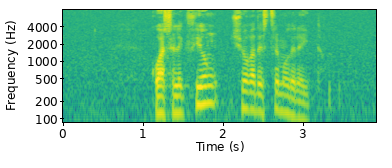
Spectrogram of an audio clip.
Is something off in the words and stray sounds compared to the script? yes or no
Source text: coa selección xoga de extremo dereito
no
